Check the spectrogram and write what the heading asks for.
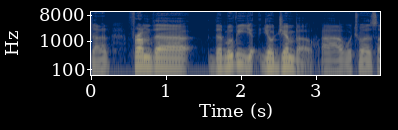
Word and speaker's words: Yojimbo: It's an M, yeah. – Well, no, but it's pronounced as an N. Like, oh, Yojimbo.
